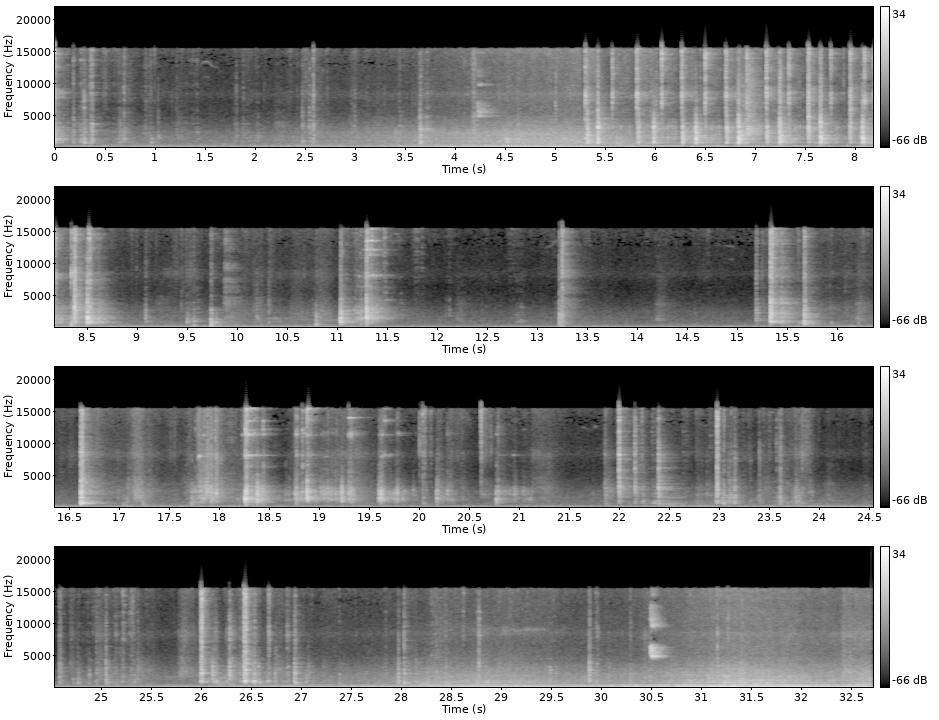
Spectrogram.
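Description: Light metallic clicks and clinks from small steel kick-starter parts (pinion gear, spring, shaft) handled and seated by hand in a scooter's CVT cover. They come in two busy spells, with quieter gaps between. A low engine rumble swells briefly about four seconds in and builds again near the end.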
